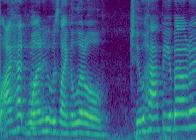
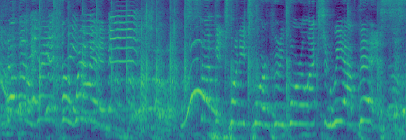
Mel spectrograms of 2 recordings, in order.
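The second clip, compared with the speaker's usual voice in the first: high, loud, slowed gloating cheer; triumphant cheer; 11 semitones higher, 3 dB louder than usual. Real, not acted. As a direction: crow it like a victory chant. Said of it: "triumphant cheer".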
